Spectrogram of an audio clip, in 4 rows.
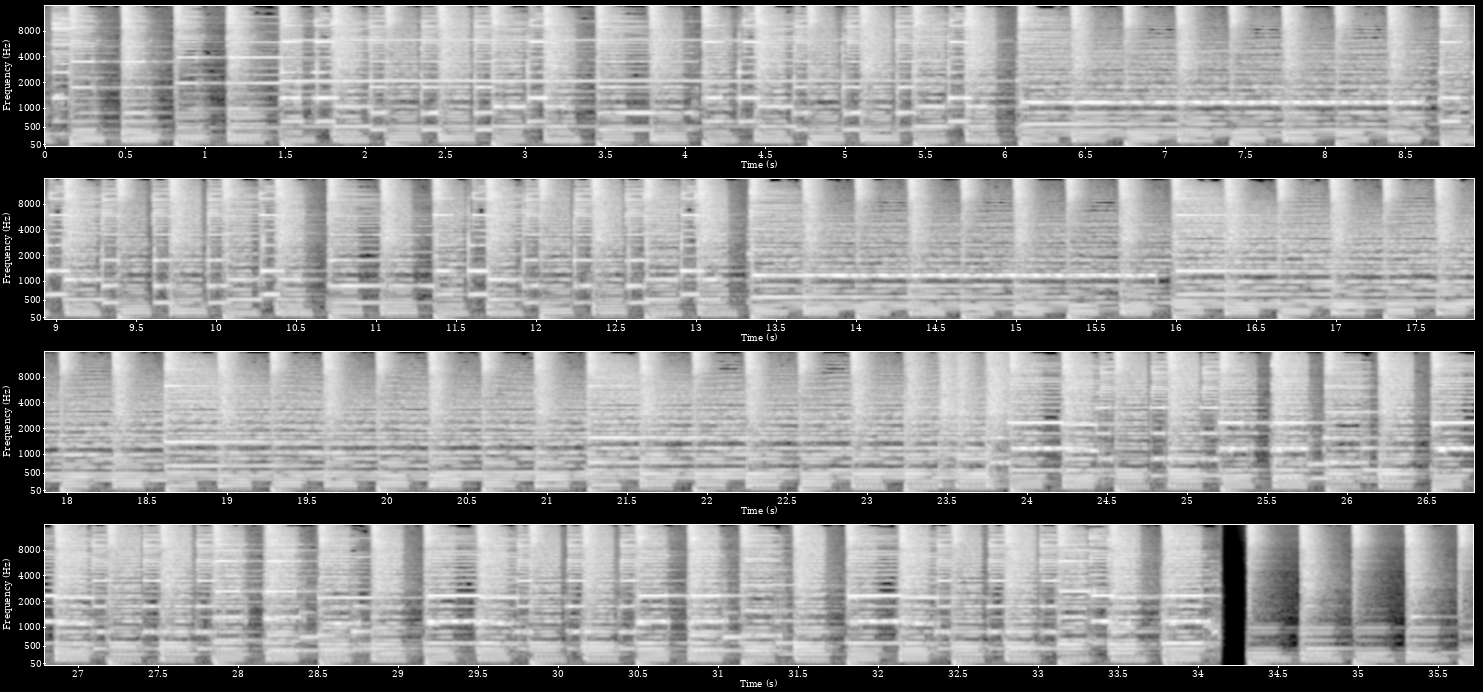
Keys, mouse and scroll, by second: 2.9-4.6 drag, 9.8-12.2 drag, 20.7-22.3 scroll up 2, 22.3-24.0 scroll up 2, 25.0-28.1 drag, 33.3-35.7 drag.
